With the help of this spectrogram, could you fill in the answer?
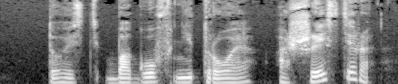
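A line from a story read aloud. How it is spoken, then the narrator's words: Quiet amazement. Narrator (Russian): изумился Трод тихо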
